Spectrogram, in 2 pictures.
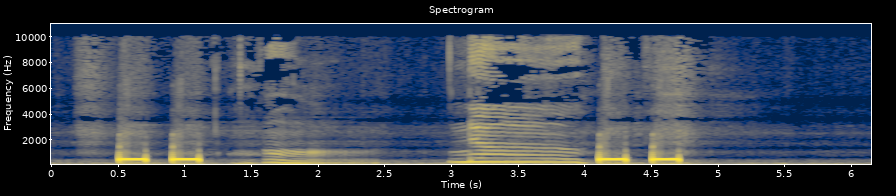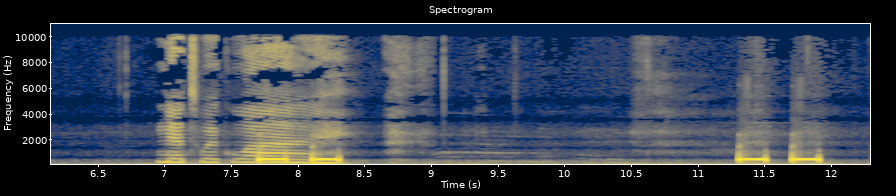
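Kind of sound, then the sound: signal or alarm, dial tone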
